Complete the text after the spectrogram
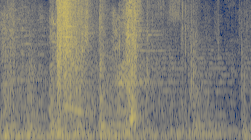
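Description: A sword slashes with sharp metallic swishes.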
